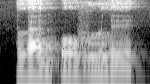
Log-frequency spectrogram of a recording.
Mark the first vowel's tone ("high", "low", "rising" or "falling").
rising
